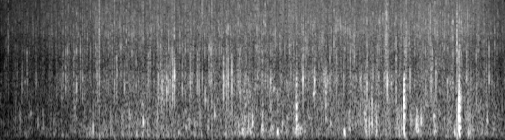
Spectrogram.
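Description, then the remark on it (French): Dense, continuous crackling of snapping shrimp underwater, countless sharp clicks and pops layered into a steady sizzling hiss, with a few louder snaps standing out; no voices. “Raté, ce sont des crevettes.”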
